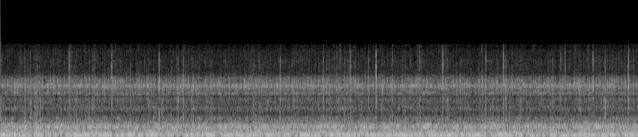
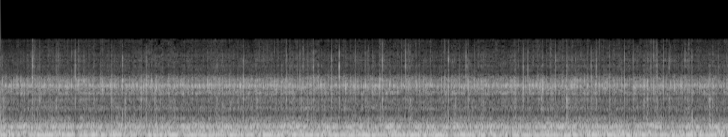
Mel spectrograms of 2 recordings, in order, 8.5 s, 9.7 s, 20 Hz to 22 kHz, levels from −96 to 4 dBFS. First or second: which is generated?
second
